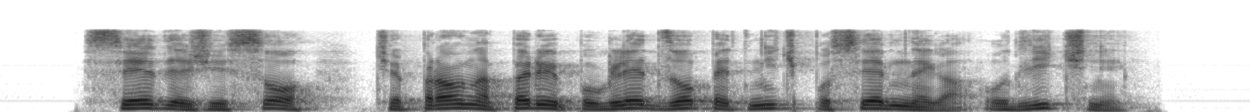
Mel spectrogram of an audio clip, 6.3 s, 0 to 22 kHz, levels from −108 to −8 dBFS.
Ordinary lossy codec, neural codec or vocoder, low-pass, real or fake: none; codec, 16 kHz, 16 kbps, FunCodec, trained on Chinese and English, 50 frames a second; 7.2 kHz; fake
